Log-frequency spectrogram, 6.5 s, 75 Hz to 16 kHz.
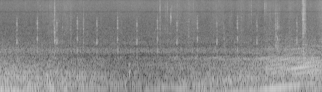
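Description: Ford Focus ST's turbocharged 2.0-litre four-cylinder engine and road rumble heard from inside the cabin, easing off around two to three seconds in, then pulling hard again with the engine pitch rising near the end as the car accelerates.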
